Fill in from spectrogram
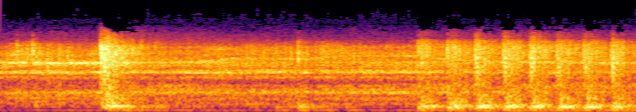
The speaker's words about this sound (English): Open the door. You hear me? Now go on, open it! Now go on out!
